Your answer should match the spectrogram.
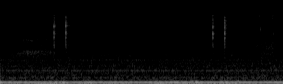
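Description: Two pairs of quick computer mouse clicks while saving a file, sounding sharp and close over a steady low electrical hum.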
